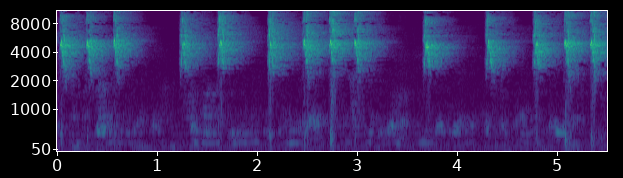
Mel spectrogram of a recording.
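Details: Caged Horsfield's bush lark, a large-bodied bird with a raised crest, singing harsh, buzzy high-pitched bursts that fall away quickly, repeated about every half second with irregular gaps and short pauses.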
